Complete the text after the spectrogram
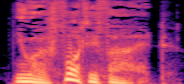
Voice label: fortified, narrator; Fate Undiscovered Realms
